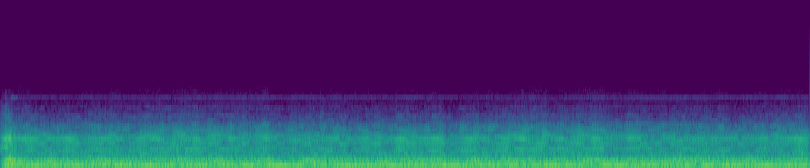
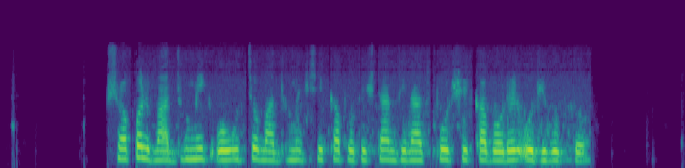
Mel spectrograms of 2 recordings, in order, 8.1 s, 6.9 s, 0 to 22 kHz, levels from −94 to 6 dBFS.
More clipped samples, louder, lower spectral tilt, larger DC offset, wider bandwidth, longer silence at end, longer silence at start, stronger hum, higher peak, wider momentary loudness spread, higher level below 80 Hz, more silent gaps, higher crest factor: neither; second, -23 LUFS vs -18 LUFS; first, -17.5 dB/octave vs -9 dB/octave; first, 2% vs under 0.1%; second, 1.4 kHz vs 3.8 kHz; second, 0 s vs 0.95 s; second, 0 s vs 1.1 s; neither; second, -8 dBFS vs -2 dBFS; second, 1 LU vs 10 LU; first, -32 dBFS vs -64 dBFS; neither; about the same, 14 dB vs 16 dB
